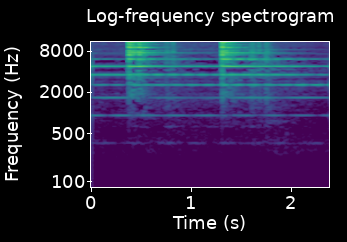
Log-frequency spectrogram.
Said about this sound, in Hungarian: És most ütötte a három órát. Mindig fontos az, hogy meg kell várni náluk azt, hogy leüttetjük az időt.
